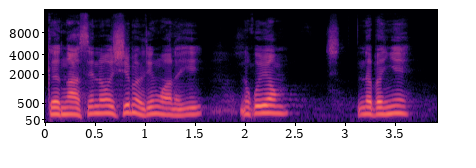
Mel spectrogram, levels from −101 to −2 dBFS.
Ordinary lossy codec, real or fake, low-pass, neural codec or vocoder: AAC, 96 kbps; real; 14.4 kHz; none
